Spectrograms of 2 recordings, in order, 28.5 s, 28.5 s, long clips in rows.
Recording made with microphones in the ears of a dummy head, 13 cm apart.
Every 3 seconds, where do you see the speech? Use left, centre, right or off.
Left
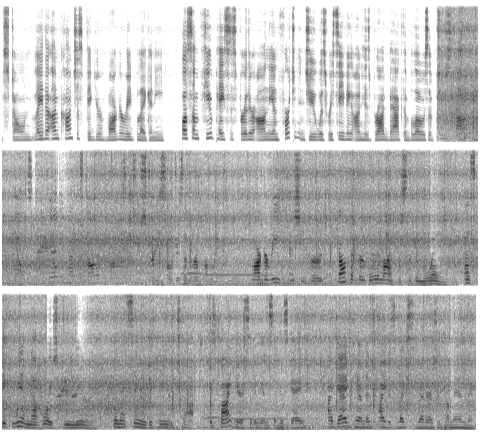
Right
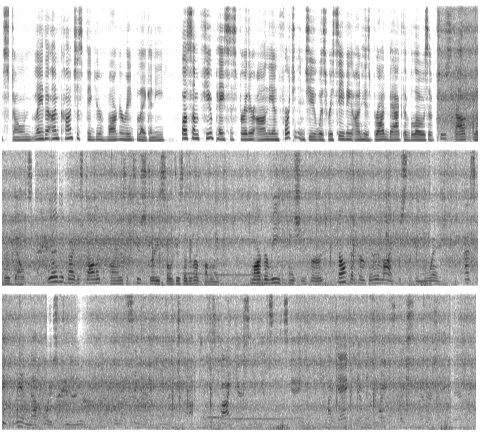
right, right, right, right, right, centre, left, left, left, left.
